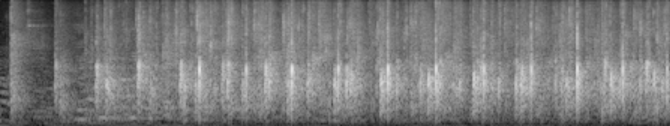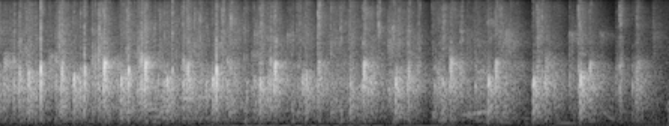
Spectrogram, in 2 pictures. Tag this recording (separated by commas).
Human group actions, Applause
